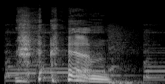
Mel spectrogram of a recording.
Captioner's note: clears throat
